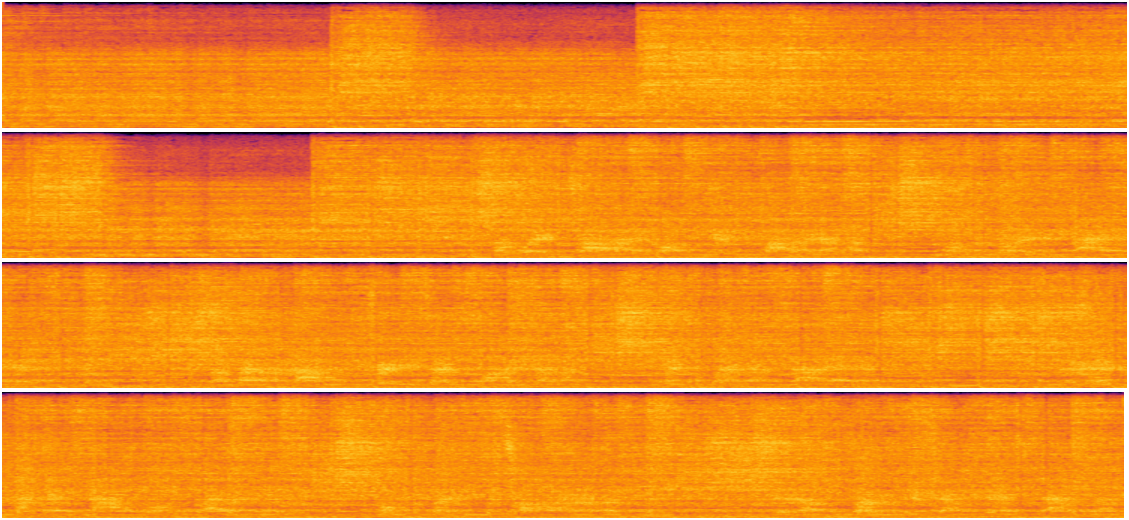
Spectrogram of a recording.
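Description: A live hardcore punk band plays loud through the club PA: distorted electric guitar, bass guitar and a drum kit pounding away. The high end fills out about ten seconds in.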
